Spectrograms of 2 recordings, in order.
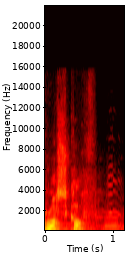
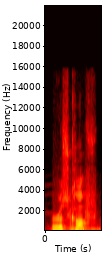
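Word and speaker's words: Roscoff: the bottom Ferry roskoff reroute or roskoff that's how you pronounce it ruskoff sounded more Russian to be honest there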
